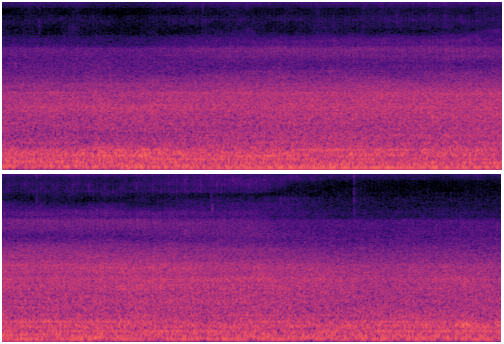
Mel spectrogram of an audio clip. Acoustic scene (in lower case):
residential area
